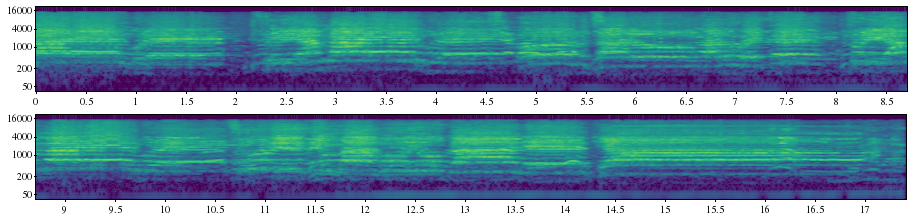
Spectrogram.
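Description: A crowd of voices chanting and singing together in unison, in repeated short phrases with held notes.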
